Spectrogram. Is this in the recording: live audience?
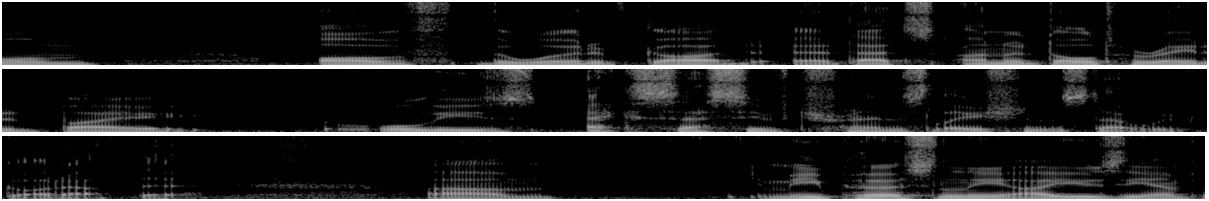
no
